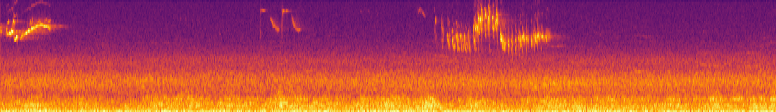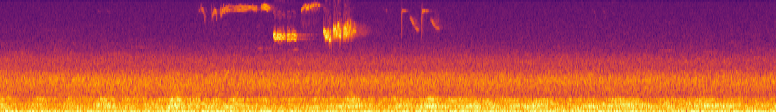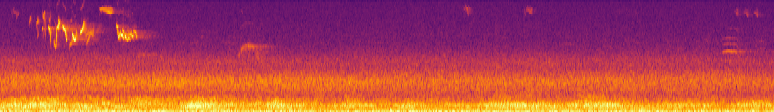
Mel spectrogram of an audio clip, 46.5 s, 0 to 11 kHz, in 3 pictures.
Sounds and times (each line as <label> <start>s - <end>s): Robin singing 0.0s - 1.4s
Robin singing 8.7s - 11.3s
Robin singing 19.7s - 22.9s
Robin singing 31.7s - 34.1s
